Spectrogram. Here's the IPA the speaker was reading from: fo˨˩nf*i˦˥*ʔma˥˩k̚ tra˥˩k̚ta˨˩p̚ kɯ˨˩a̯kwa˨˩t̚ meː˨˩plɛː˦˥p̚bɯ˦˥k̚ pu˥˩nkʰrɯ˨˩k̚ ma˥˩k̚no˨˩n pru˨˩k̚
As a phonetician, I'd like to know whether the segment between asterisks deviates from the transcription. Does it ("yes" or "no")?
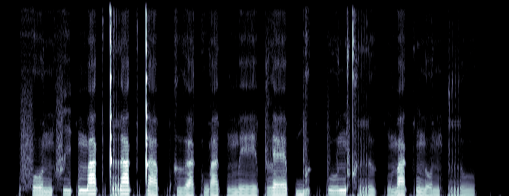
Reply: no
